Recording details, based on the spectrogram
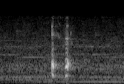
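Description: Two quick, abrupt catches in the throat about a tenth of a second apart over steady room noise, consistent with hiccups.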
